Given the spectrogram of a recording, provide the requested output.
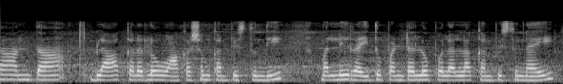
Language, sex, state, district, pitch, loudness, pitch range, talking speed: Telugu, female, Andhra Pradesh, Anantapur, 205 Hz, -14 LUFS, 200-215 Hz, 130 wpm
